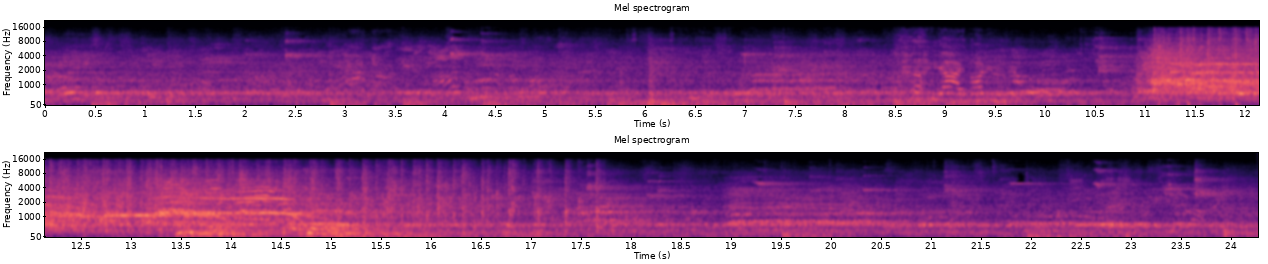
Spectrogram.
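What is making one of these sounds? A crowd chatters and murmurs in a large echoing gym.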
